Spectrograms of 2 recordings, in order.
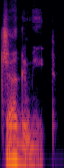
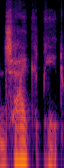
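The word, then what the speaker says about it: Jagmeet: often because I'm reading from notes but it's pronounced jug meat jug meat so but he's like he said like he actually said Jack meat which sounds like a lot like Jack meat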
